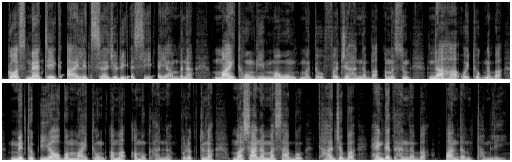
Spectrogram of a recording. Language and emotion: Manipuri, neutral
